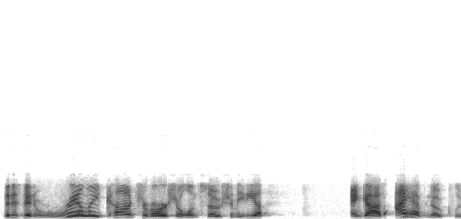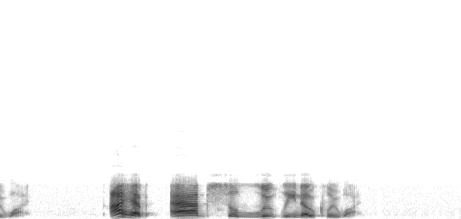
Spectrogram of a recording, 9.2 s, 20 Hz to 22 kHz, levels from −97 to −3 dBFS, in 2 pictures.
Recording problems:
phone-call audio; nothing above 3.5 kHz

